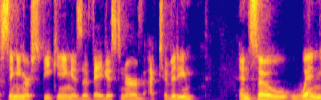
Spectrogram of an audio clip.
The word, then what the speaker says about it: vagus: don't really know that it's spelled v-a-g-u-s not like Las Vegas but uh vagus in in Latin which means Wanderer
